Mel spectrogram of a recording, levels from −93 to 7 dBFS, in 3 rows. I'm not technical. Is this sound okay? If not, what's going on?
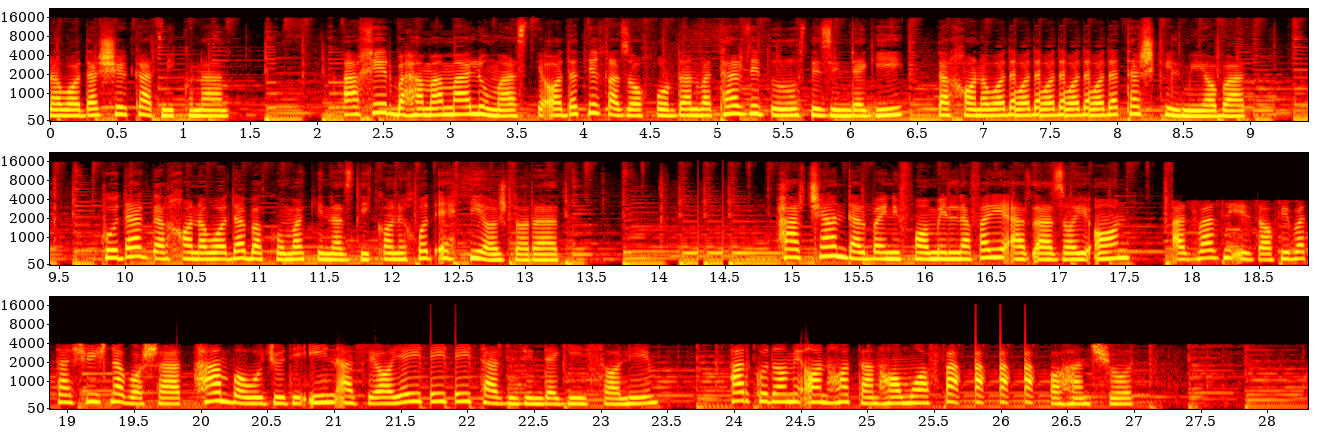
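No. There is a repeated buffer at 7.2 to 8.0, 14.3 to 14.7, 21.7 to 22.1 and 25.8 to 26.4 seconds. New audio arrived late, so one fifth-of-a-second piece replays, causing stutters.

From 17.86 seconds the input likely switched to a poorer device. The sound turns dull, with the highest tones gone and faint background hiss added.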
